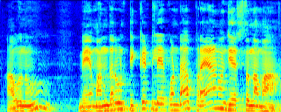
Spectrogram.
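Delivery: ordinary talk, nothing marked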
